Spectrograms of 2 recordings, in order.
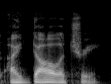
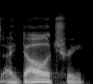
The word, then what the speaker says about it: idolatry: Typically you would hear it called idolatry because it has to do with idols. And it's, you know, splitting of hairs on how it's pronounced, but I think more people are going to recognize it as idolatry.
